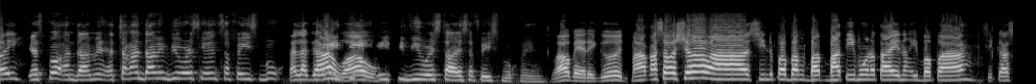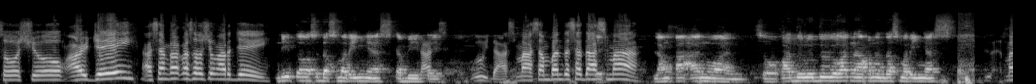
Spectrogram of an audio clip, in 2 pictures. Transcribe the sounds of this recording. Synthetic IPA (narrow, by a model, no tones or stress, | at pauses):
ojjɛspo̞ʔɐnd̪aːmɪɐt͡ʃɐkaʔɐnd̪aːmɪŋbjuːwɛɹsŋɐjonsɐfejsbʊk̚t̪ɐlɐɡawawejt̪ivjuːɛɹst̪aːjosɐfejsbʊk̚nɐjonwawvɛːɾiɡʊd̪̚mɐŋakɐsoːʃoaːsiːnopɐbɐŋbabaːt̪imuːnɐt̪aːjonɐŋɪbapasɪkɐsoːʃoŋɐɹd͡ʒɛjʔɐsaŋkɐkɐsoːʃoŋɐɾd͡ʒɛjd̪iːt̪osɐd̪ɐsmɐɾiːɲɐskɐbiːt̪ɛʔʊjd̪a̰ʔsmɐsaŋbɐnd̪asɐd̪asmalɐŋkaʔɐnwansokɐd̪ʊlʊd̪ʊluhanakonɐŋd̪ɐsmɐɾiːɲɐs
